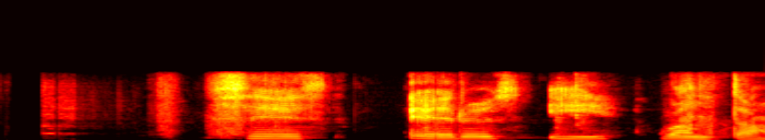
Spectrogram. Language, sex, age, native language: Icelandic, male, 9, Icelandic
